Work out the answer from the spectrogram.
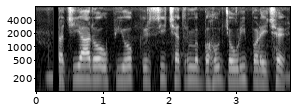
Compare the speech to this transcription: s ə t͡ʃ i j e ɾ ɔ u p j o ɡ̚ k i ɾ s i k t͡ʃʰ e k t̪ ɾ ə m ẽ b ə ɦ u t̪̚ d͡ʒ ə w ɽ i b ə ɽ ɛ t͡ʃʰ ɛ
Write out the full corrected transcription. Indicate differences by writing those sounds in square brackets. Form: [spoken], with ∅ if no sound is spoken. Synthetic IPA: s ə t͡ʃ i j [a] ɾ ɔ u p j o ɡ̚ k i ɾ s i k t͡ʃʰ e [∅] t̪ ɾ ə m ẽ b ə ɦ u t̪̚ d͡ʒ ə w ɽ i [p] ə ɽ ɛ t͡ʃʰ ɛ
